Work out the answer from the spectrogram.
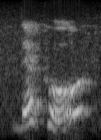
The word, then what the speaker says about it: the: সেই ওয়ার্ডটি যদি কনসোনেন্ট দিয়ে শুরু হয় তাহলে সেই ক্ষেত্রে টিএইচ এর উচ্চারণ হবে দ্য, যেমন দ্য blackboard, দ্য পেন, দ্য pencil, দ্য duster. ওকে, এবার আসি টিএইচ এর উচ্চারণ কোন কোন ক্ষেত্রে দি হবে। টিএইচ এর উচ্চারণ দি হয় তখনই যদি সেই ওয়ার্ডটি ভায়েল দ্বারা শুরু হয়, যেমন দি আউল, দি অরেঞ্জ, এটসেট্রা।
